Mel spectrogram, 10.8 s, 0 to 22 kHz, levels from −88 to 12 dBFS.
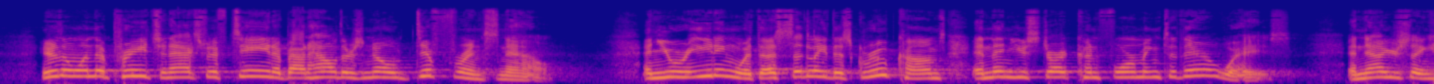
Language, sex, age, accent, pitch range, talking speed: English, male, 40-59, American, 145-220 Hz, 200 wpm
